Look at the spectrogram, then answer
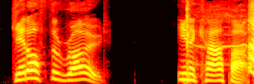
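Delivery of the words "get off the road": mock yelling shout. Retelling a driver who yelled at the speaker in a car park, imitating a driver yelling. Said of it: "goes past me and yells out".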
